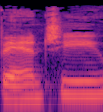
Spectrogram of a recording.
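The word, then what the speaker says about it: bean sídhe: It's spelled Bean City, but it's pronounced Banshee, which is odd.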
